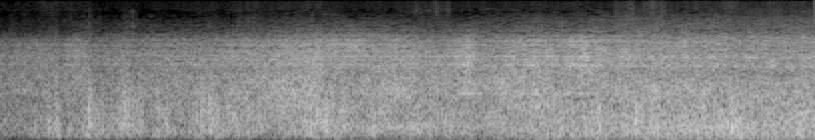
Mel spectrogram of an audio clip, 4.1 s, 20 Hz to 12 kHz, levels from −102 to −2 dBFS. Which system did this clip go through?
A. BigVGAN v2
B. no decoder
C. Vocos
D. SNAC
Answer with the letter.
B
